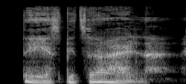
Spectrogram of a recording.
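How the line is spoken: Hoarse question. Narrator (Russian): хрипло спросил Тай, не смело

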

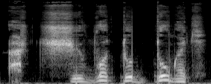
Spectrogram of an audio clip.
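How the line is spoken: Angry whisper. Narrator (Russian): сердитым шепотом вмешался все прекрасно слышавший барон

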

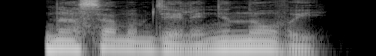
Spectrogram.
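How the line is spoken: Plain. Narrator (Russian): ответила Сил

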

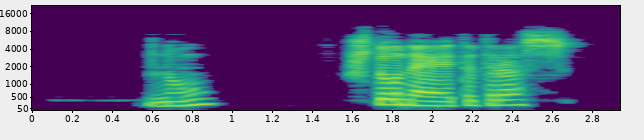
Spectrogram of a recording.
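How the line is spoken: Even voice. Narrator (Russian): осведомилась Жанна своим ровным голосом

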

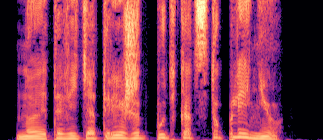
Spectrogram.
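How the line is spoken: Mutter, abruptly cut off. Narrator (Russian): пробормотал Васян и осекся под тяжелым взглядом Шишакова

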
